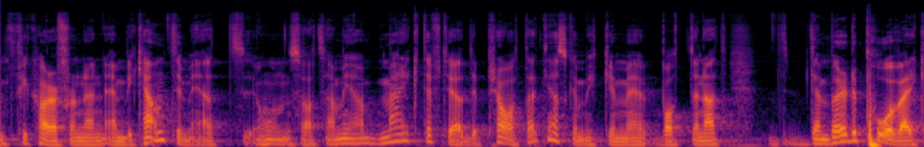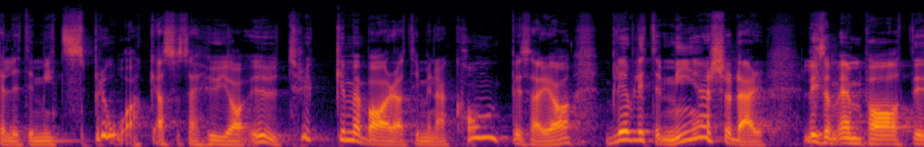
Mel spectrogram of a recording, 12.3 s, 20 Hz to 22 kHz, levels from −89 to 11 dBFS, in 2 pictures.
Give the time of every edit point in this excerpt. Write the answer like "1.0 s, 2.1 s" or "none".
none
